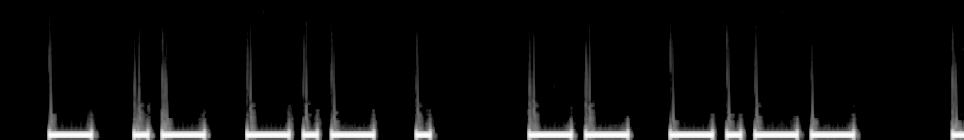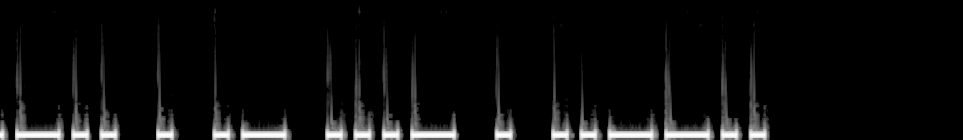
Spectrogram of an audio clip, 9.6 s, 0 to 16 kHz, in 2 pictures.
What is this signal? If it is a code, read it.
Morse code, heard as a keyed tone, about 17 wpm, 700 Hz. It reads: TAKE MY LEAVE?
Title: Sentences from Top 1000 Words - Review Part 5 - 17wpm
